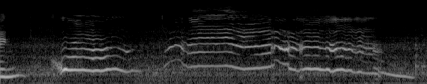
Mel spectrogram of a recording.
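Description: A child's voice giving two long, high, wavering cries in a character voice, the second lasting about two seconds and falling away at the end.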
